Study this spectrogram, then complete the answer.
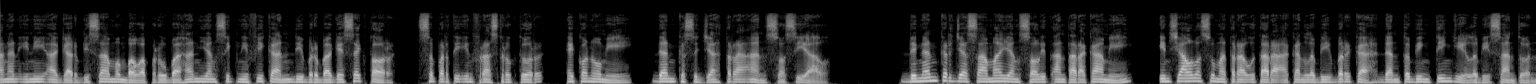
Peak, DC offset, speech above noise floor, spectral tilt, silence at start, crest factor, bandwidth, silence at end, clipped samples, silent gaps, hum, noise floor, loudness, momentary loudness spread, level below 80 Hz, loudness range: -2 dBFS; under 0.1%; 57 dB; -5.5 dB/octave; 0 s; 18 dB; 12 kHz; 0 s; under 0.1%; none; none; -76 dBFS; -20 LUFS; 5 LU; -46 dBFS; 3 LU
